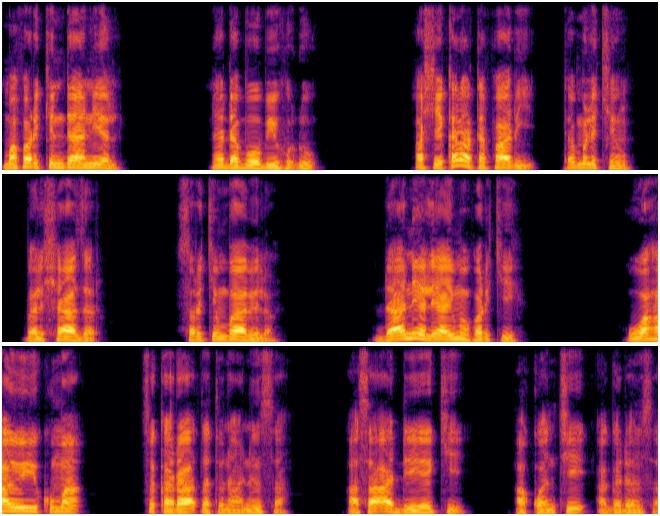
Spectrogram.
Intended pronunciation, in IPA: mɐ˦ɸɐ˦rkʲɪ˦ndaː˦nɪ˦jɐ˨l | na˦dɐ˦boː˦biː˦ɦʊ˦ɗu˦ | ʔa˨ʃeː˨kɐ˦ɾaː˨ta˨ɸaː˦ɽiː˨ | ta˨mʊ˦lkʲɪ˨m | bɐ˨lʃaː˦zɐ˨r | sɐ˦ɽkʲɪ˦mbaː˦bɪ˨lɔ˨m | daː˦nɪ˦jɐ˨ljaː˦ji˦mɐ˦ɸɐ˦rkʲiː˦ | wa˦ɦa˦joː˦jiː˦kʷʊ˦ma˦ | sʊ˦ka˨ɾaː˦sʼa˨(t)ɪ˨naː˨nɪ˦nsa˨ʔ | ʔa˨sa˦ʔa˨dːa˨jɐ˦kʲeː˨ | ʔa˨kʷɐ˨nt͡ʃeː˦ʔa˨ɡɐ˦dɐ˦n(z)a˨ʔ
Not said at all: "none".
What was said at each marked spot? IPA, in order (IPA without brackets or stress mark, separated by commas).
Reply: t, s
